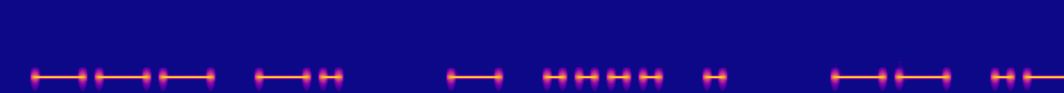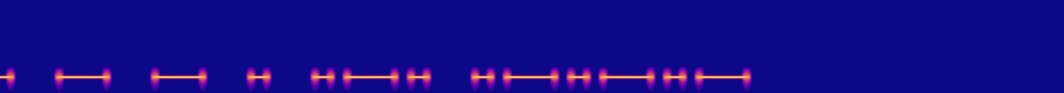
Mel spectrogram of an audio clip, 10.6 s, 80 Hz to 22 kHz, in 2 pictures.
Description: Morse code, heard as a keyed tone, about 15 wpm, 700 Hz. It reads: ON THE MATTER.
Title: Sentences from Top 1000 Words - Review Part 4 - 15wpm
